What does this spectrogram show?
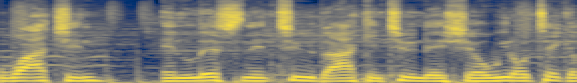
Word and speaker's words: Akintunde: It's the Akintunde Show.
